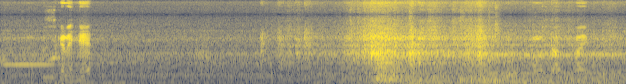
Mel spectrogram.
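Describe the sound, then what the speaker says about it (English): Ferry boat crossing a Yukon waterway toward town, with steady engine rumble and wind buffeting the microphone, people talking over it. "we're gonna take the ferry to go into town"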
